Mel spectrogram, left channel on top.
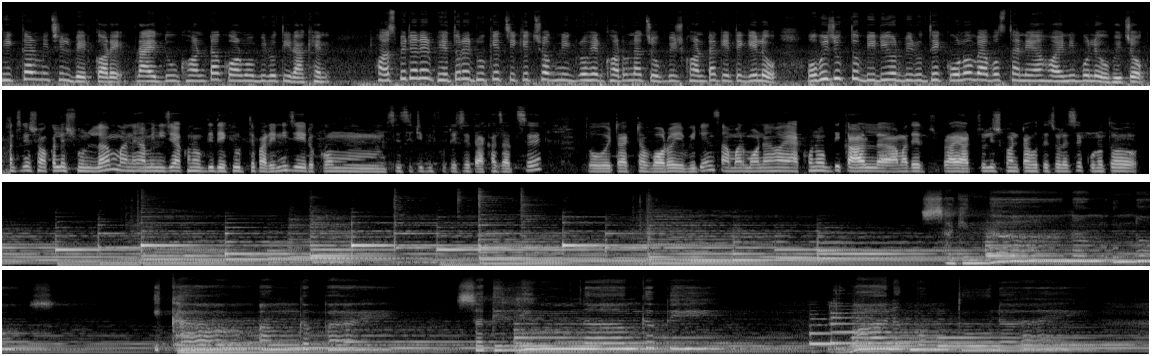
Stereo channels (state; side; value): different; both; correlation 0.01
